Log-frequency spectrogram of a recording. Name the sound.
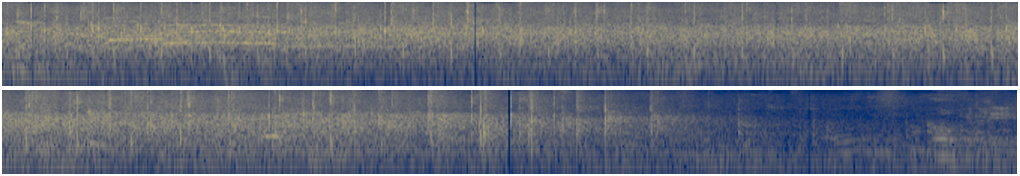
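audience applause at awards ceremony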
